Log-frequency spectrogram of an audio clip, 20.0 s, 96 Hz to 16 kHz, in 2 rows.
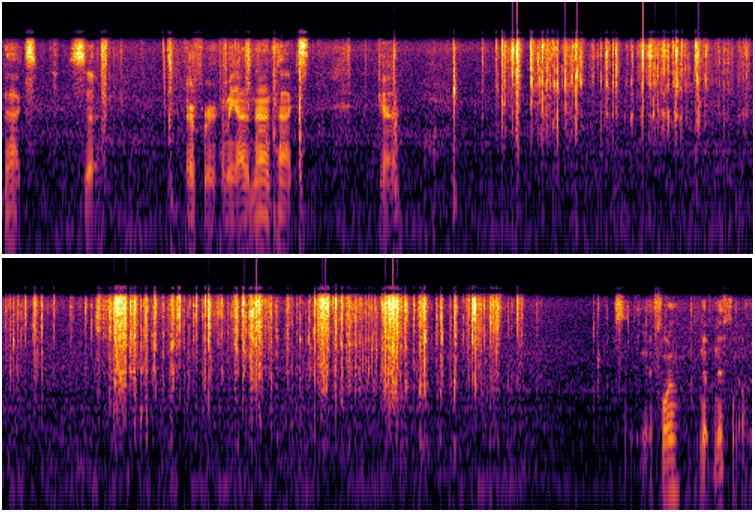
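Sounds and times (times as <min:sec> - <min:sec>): foil wrapper crinkling and tearing: 0:06.6 - 0:17.0.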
